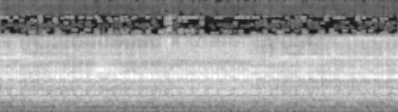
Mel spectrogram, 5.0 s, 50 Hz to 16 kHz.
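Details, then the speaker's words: Zenith Z910 console stereo turntable motor, before lubrication: steady whirring drone with high whine over hum, excessive noise; suspected dry worn motor bearings, to be quieted by lubricating motor. "I'm gonna open the top here we'll get this motor running and then I apply some lubricant to it and we'll get it quieted down okay ray probably hear that and that's the motor"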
